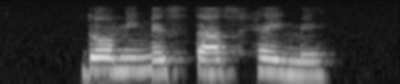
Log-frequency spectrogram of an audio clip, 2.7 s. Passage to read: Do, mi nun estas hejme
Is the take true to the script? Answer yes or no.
no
